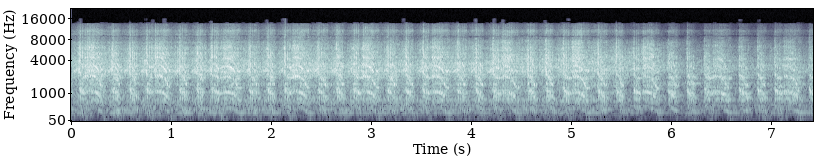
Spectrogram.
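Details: Case 450B bulldozer diesel after fuel turned on with good flow, oil, radiator and air filter checked: starter churns steadily about 86 pulses a minute, never fires; pump not yet bled, air in injector lines suspected. Cranks, no start.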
